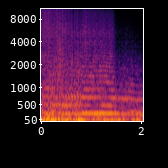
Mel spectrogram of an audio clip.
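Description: Racing car engine sound effect laid under an animated title: a deep bass hit, then a held engine note that fades away, its upper part cutting off about a second and a half in.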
